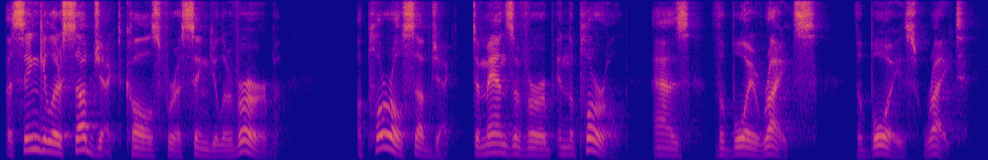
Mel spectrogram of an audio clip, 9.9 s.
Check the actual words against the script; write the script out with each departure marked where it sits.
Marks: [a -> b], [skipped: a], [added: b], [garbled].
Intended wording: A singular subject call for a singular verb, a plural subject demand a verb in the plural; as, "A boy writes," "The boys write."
A singular subject [call -> calls] for a singular verb, a plural subject [demand -> demands] a verb in the plural; as, ["A -> The] boy writes," "The boys write."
